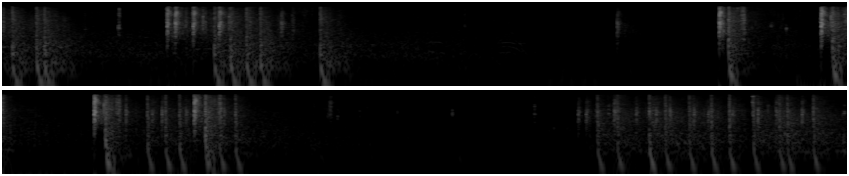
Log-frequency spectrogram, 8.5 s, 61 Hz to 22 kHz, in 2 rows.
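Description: Bursts of automatic gunfire and scattered single shots crack out in Arma 3 combat, some rapid strings close by, others sparser, with quiet gaps between volleys.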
